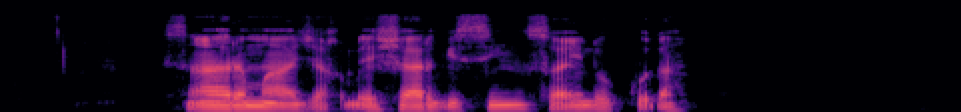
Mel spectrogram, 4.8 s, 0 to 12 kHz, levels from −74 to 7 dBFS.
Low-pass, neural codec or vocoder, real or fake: 7.2 kHz; none; real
